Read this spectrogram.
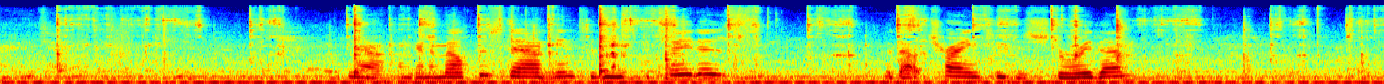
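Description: Metal tongs clink and scrape against a cooking pot.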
